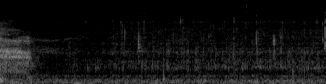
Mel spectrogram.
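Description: Steady bubbling sizzle of onion rings deep frying in hot oil, a continuous crackling hiss with occasional pops, close and fairly quiet.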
